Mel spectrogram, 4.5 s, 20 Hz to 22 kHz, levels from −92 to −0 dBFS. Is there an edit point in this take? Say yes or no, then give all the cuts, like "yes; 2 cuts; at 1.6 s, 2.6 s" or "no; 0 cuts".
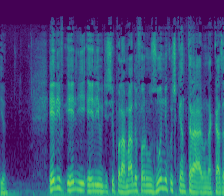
no; 0 cuts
